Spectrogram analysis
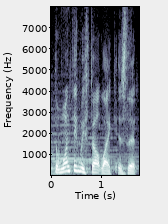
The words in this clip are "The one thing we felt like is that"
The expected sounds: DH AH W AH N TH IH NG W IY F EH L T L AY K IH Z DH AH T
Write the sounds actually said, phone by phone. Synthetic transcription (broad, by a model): DH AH W AH N TH IH NG W IY F EH L T L AY K IH Z DH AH T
